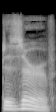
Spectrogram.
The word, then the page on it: deserve: American English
